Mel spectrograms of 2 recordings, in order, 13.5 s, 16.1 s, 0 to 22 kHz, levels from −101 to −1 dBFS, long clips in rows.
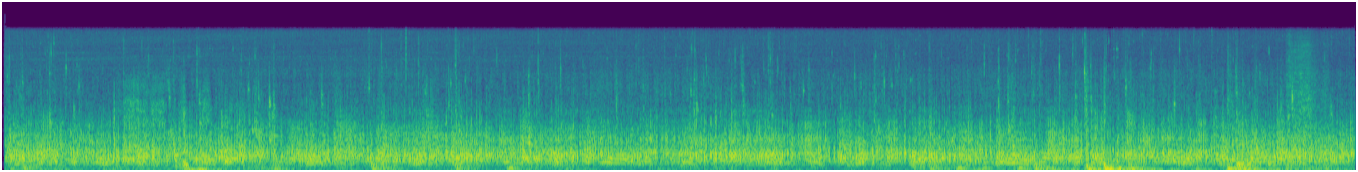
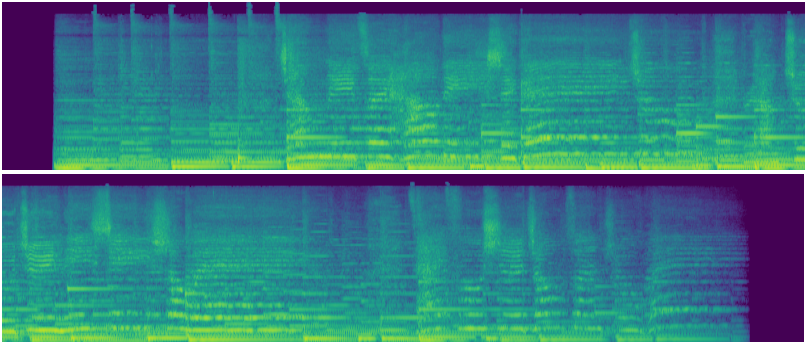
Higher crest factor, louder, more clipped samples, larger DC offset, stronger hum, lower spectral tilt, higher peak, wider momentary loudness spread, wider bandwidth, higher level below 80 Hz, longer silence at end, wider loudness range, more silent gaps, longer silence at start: second, 10 dB vs 16 dB; first, -15 LUFS vs -18 LUFS; neither; neither; neither; first, -7.5 dB/octave vs -5.5 dB/octave; about the same, -4 dBFS vs -2 dBFS; second, 3 LU vs 11 LU; second, 11.5 kHz vs 16.5 kHz; about the same, -26 dBFS vs -24 dBFS; second, 0 s vs 0.85 s; second, 1 LU vs 6 LU; neither; second, 0 s vs 0.5 s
